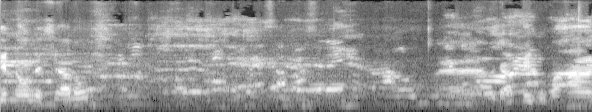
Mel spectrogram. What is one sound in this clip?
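Adult men and women chatter close by.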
